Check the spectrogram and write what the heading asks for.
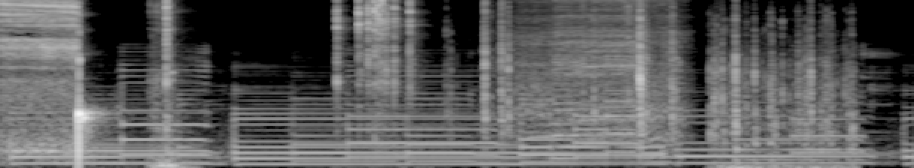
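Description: Animated logo intro sting: held music chords with pop, click and swish sound effects laid over them, a sharp pop about half a second in being the loudest, fading out near the end.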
